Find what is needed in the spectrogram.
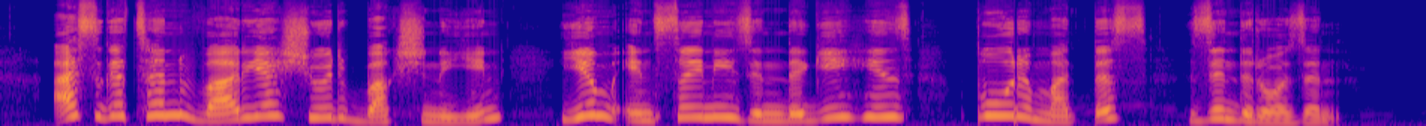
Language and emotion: Kashmiri, neutral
